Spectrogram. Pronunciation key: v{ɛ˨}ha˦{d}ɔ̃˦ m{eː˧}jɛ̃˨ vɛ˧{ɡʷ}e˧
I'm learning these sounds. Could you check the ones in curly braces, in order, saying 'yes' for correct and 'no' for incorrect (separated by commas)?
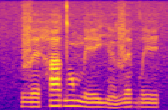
no, yes, yes, yes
